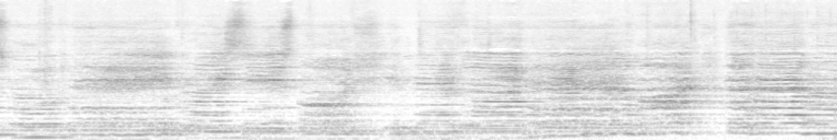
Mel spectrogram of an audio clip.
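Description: A choir singing a slow piece with long held notes, with a brief pause about seven seconds in.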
